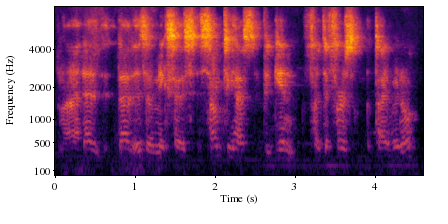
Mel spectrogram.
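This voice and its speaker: A man from Sweden whose first language is not English, speaking haltingly in broken English and repeating words as he explains his faith. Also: medium pitch, steady tone, pushed and bright, low-quality recording.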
